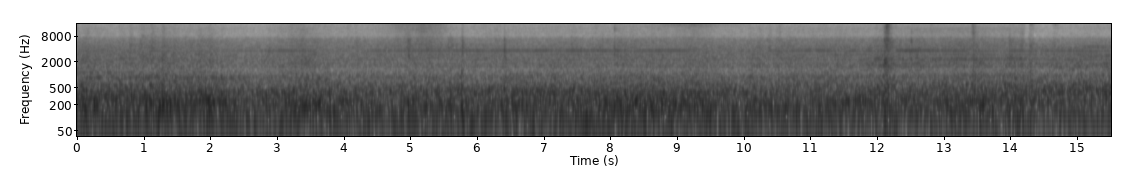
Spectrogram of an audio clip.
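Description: Steady rumble of wheels on rails and rushing air at the open coach door of an express train running at speed, with a second passenger train running alongside on the next track. A single sharp click about twelve seconds in.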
